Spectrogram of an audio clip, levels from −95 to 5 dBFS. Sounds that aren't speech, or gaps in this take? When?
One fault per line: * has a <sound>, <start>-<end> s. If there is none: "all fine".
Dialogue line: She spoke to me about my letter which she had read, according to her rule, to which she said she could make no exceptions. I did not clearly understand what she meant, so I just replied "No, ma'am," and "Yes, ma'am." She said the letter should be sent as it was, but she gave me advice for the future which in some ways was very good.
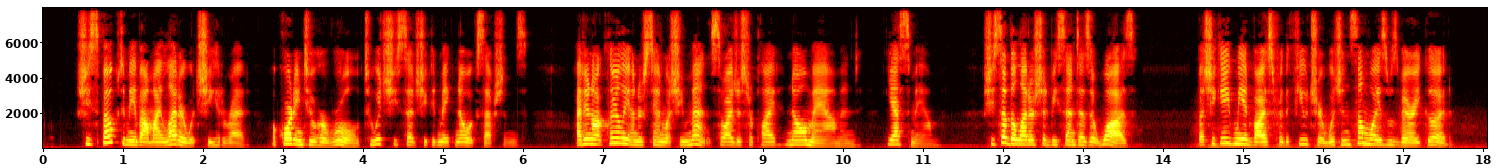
all fine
